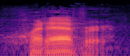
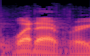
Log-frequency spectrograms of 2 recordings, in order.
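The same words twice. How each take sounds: First: It begins with a breathy H-like W sound. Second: It begins with a plain W sound. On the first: "more like W and H" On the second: "You wouldn't say whatever"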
